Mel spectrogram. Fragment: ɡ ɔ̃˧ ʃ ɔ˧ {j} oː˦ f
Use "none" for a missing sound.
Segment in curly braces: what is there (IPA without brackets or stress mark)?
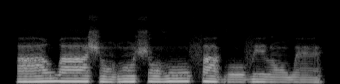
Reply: ɣ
